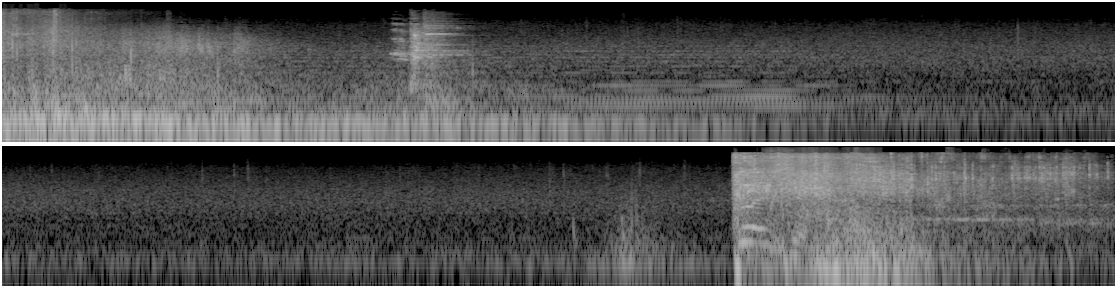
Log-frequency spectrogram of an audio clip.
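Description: Confringo blasting-spell explosions in the wizarding game Hogwarts Legacy: a heavy booming blast at the start, a sharp crackling burst, a fading rumble, then another loud explosive impact near the end.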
